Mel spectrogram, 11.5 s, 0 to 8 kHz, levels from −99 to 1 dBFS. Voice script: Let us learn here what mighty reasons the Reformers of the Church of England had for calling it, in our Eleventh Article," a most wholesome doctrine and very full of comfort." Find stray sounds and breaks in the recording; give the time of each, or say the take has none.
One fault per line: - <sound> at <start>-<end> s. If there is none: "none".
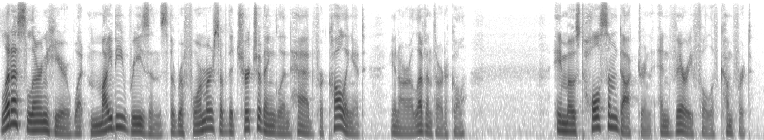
none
